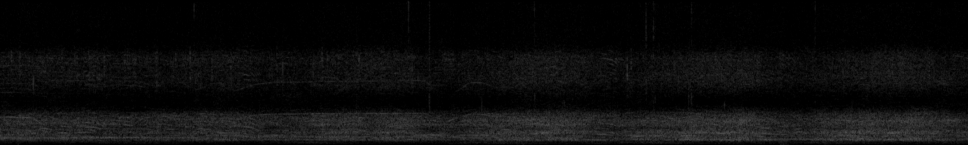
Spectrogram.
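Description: A large crowd in Georgia, USA, chants "USA" together, a dense, steady roar of many voices holding at a fairly even loudness for several seconds with no single speaker standing out.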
